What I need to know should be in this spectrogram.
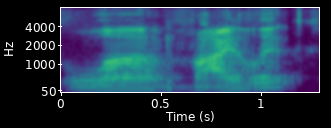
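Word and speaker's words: LaViolette: La purplish because it's La Violet um so Violet's kind of purplish but it's pronounced la laviolet la sounds like a hockey player yeah it sounds like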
